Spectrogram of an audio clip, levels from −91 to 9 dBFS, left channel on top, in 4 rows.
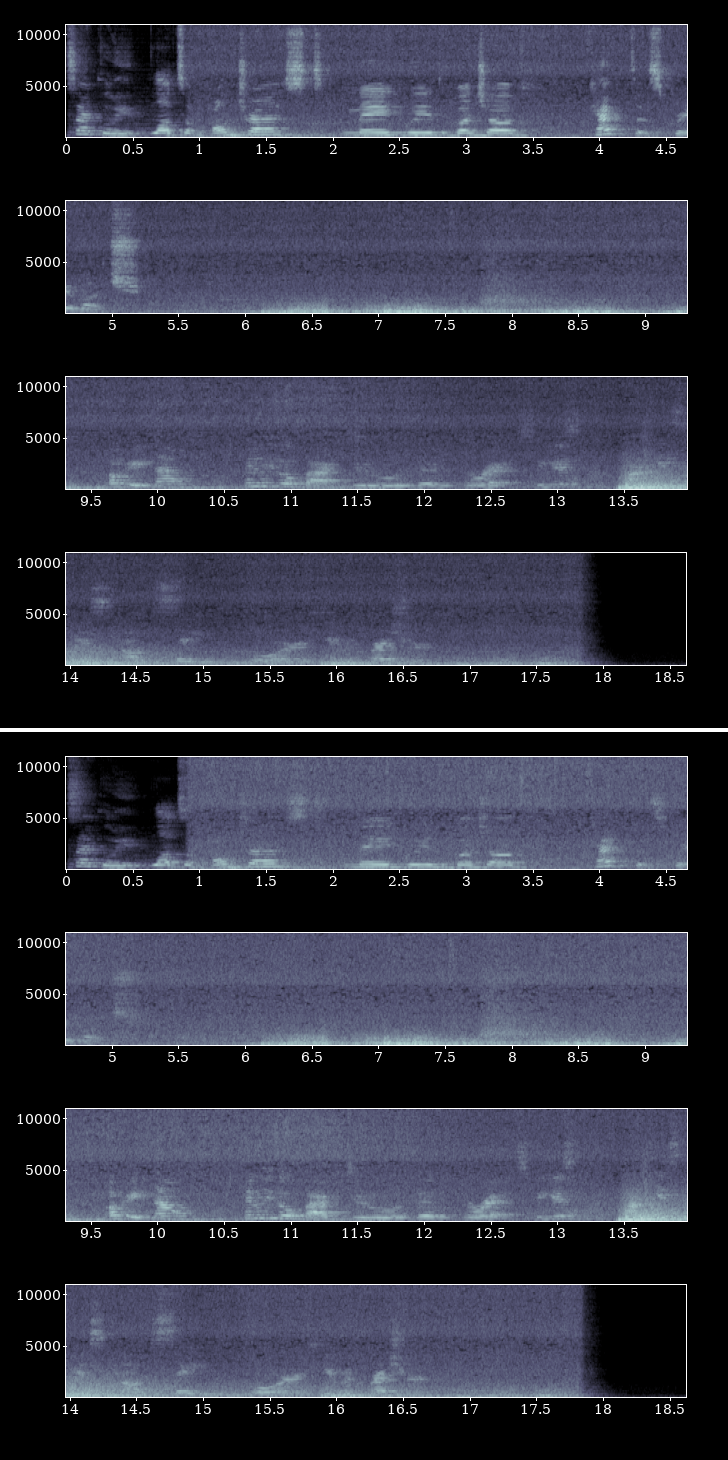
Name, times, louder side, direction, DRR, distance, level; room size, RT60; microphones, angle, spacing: voice 1, 0.0-1.8 2.1-3.5 3.9-5.2, left 4 dB, 70° left, 2.2 m, -25 dB
sound 1, 0.9-17.8, right 1 dB, 25° right, 1.0 m, -28 dB
voice 2, 9.3-10.3 10.6-16.7, right 3 dB, 85° right, 4.6 m, -29 dB
15.0 x 5.6 x 7.0 m
head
